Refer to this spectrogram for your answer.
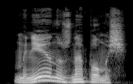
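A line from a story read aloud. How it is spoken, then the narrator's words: Gloomy. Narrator (Russian): мрачно произнес барон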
